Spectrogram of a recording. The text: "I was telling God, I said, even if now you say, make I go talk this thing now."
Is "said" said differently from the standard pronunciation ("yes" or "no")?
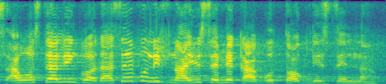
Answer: yes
